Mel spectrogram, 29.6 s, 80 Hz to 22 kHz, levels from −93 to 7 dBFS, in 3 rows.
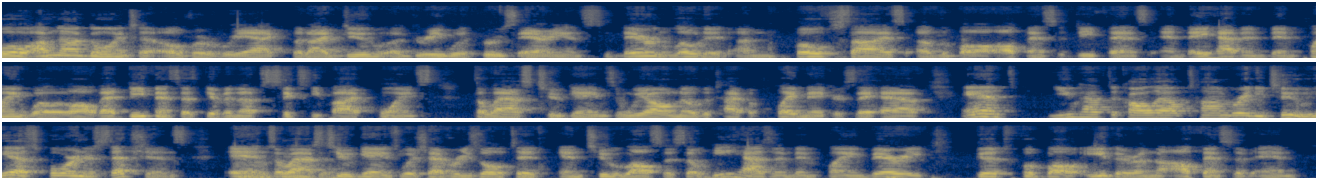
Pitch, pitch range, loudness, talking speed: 100 Hz, 90-120 Hz, -20 LUFS, 180 wpm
